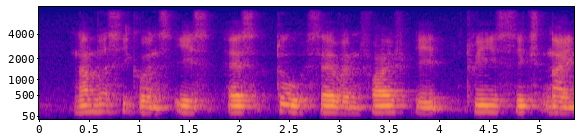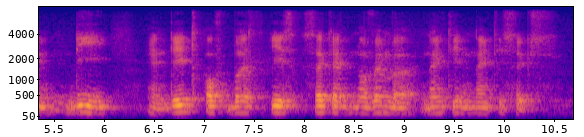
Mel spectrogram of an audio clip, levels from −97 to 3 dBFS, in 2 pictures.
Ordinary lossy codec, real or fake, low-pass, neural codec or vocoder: none; fake; 7.2 kHz; vocoder, 22.05 kHz, 80 mel bands, WaveNeXt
